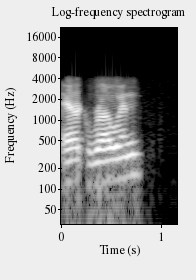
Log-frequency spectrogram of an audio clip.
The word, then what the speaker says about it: Rowan: And you said Eric Rowan over Harper, right? – So that is how you pronounce it. Eric Rowan? – Yeah.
